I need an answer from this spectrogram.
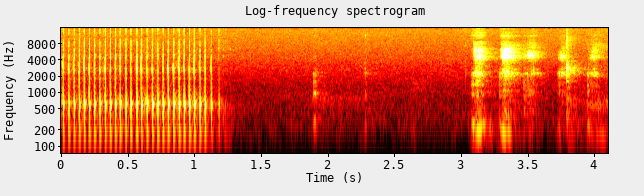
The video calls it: Boston terrier snoring (aka Roxy)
